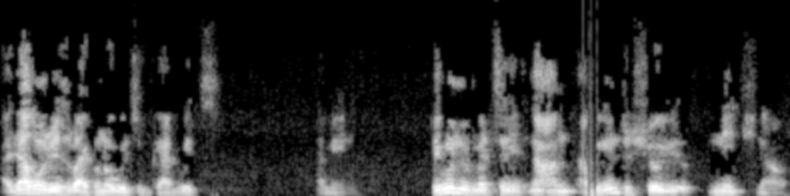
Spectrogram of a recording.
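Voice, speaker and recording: A young man telling his story as a webinar guest speaker, animated and repetitive, bursting into laughter. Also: fairly low pitch. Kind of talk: casual webinar talk. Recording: dull lo-fi webinar audio.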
